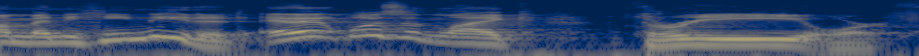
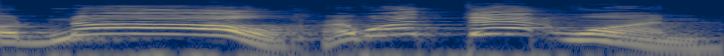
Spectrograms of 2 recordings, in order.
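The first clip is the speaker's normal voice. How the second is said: put-on high, louder child insisting; frustrated kid; 13 semitones higher, 5 dB louder, much slower than usual. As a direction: stamp it out like an annoyed kid. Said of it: "they go".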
